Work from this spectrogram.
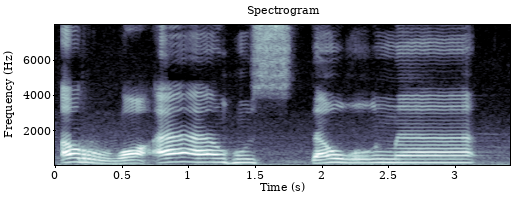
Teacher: Huruf ra, jika sebelumnya nun sukun atau tanwin, dia tidak mendengung seperti hukum nun sukun dan tanwin, yaitu idgham bi ghunnah. Namun ketika bertemu dengan ra, di sini ada idgham bila ghunnah. Tanpa ghunnah.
